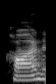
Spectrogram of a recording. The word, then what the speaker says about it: Caan: James Caan is how you say his last name.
